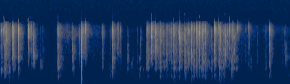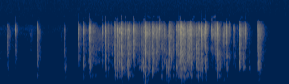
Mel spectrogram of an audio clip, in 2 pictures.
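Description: A clear plastic package of wooden chopsticks is squeezed and scratched with long nails, making bright, dry crinkling and scratching. Short sharp ticks alternate with denser stretches of rustling, with a few brief pauses between bursts.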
